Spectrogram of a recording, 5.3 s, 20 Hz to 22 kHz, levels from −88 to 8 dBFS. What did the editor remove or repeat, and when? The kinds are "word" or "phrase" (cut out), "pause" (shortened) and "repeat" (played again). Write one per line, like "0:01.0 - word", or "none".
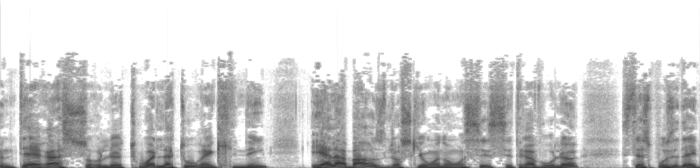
none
